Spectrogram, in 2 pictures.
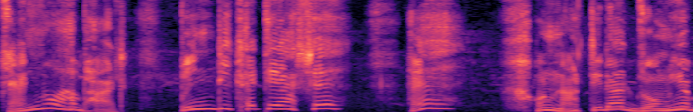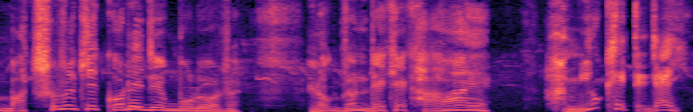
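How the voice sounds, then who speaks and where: A man's voice: a little high, sing-song, no room sound. An actor playing a simple, rambling, deferential village man in a comic radio drama, with a rural West Bengal accent and a hesitant, roundabout manner. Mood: mock-baffled. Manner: roundabout, hesitant, drawn-out rustic talk. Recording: music behind the voice.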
